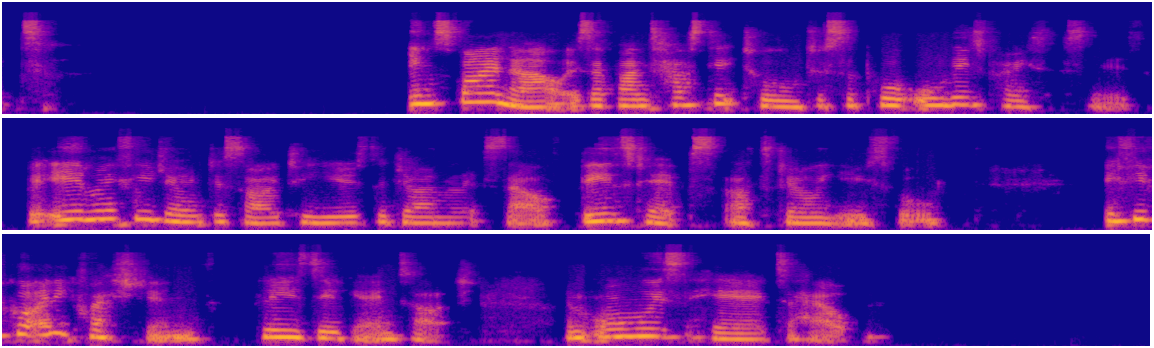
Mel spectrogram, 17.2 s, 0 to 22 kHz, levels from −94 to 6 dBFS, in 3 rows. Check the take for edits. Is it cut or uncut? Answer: cut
